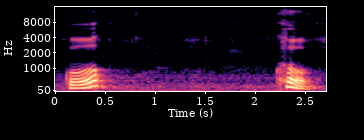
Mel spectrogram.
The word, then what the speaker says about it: কক্ষ: উচ্চারণ হবে কোক খো, উচ্চারণ হয়ে গেল কক্ষ।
